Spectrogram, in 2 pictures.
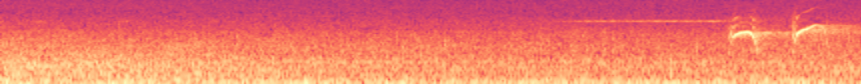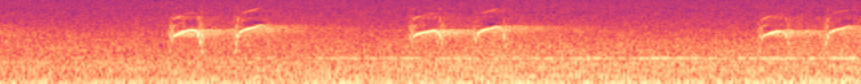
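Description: A small bird calling faintly: pairs of quick, high chirps repeated about once a second, starting a little under three seconds in, over low background noise. A faint steady tone comes in about four seconds in.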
